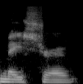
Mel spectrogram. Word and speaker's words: Maestro: It's pronounced Maestro.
